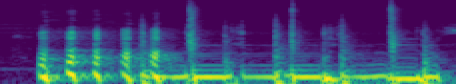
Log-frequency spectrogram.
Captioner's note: laughs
